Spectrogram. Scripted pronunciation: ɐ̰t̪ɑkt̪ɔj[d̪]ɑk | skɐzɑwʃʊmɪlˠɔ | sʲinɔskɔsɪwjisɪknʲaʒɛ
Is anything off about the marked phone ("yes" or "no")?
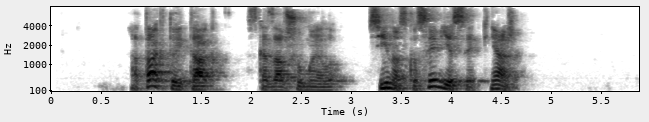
yes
